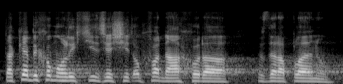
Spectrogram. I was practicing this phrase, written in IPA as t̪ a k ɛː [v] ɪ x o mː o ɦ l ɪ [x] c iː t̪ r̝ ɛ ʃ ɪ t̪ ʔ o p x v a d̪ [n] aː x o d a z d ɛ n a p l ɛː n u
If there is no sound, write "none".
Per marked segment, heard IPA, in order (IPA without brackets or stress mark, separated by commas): b, x, n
